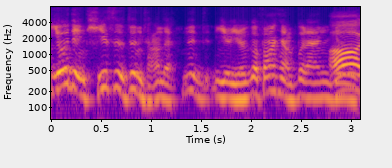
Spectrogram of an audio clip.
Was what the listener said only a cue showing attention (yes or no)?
no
